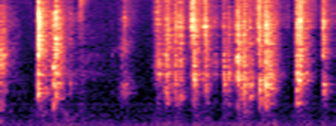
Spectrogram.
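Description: A utility knife blade shaving a dry, varnished bar of soap, the soap crunching and crackling as flakes break off. There are a couple of short strokes at the start, then a longer crackly stroke from about a second in.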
